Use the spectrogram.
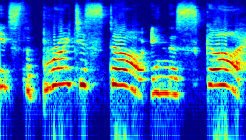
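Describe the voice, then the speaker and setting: A put-on character voice from a woman, pitched extremely high. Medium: read story.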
